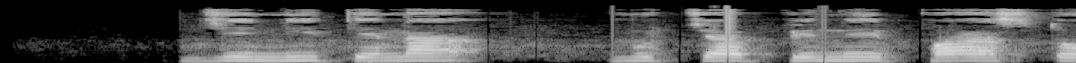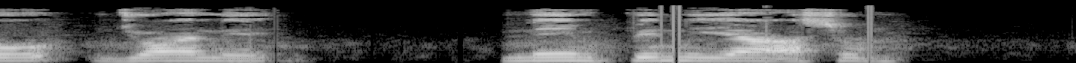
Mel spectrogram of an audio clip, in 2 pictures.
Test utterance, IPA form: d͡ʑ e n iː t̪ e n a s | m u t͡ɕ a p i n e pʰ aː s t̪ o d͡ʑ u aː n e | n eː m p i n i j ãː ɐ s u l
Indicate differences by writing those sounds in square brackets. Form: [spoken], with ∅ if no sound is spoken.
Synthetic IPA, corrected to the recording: d͡ʑ [i] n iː t̪ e n a [∅] | m u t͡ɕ a p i n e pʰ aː s t̪ o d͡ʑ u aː n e | n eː m p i n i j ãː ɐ s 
